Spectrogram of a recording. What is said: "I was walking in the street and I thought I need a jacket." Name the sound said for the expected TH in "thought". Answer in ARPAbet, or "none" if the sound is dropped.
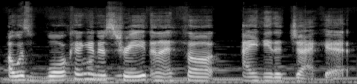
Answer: TH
